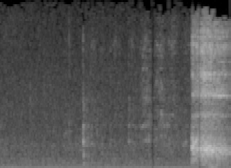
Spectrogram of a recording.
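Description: Quiet kitchen room tone: a steady low hum with a couple of faint, short ticks. The stick blender is not running.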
